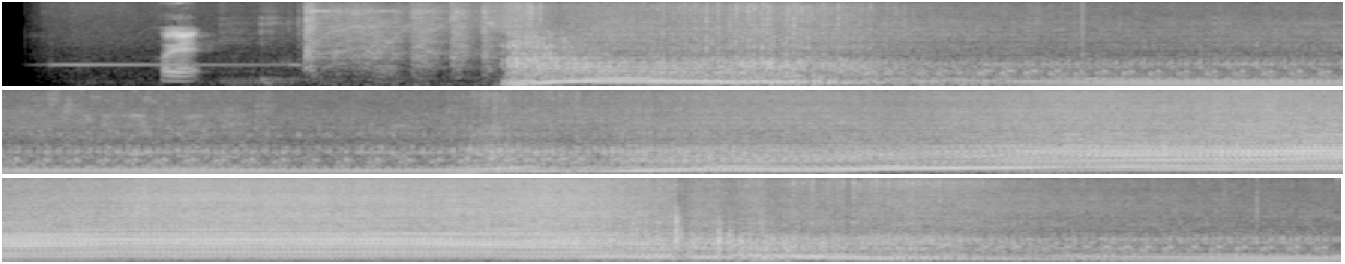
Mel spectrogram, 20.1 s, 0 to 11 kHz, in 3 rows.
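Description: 2011 Camaro SS's 6.2-litre V8 with the mufflers deleted, starting about two and a half seconds in with a quick rev flare and settling to idle. About nine seconds in it is revved up and held at higher revs for several seconds, then drops back to idle, with one short blip near the end.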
